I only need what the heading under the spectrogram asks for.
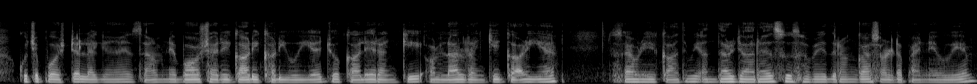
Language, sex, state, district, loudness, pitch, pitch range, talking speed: Hindi, male, Chhattisgarh, Bastar, -28 LUFS, 115 Hz, 110-120 Hz, 245 wpm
